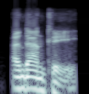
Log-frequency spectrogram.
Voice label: "andante", British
